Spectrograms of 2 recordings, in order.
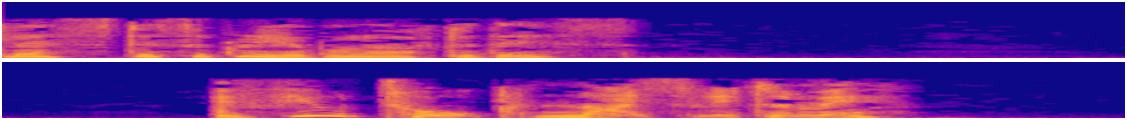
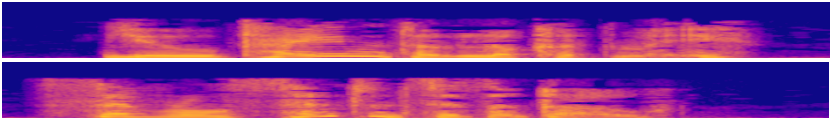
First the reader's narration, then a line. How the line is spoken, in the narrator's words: it said crossly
